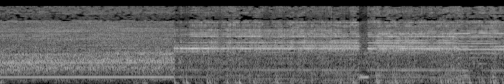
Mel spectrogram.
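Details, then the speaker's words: Parkside PGS 500 A1 die grinder, 500 W, 220 V brushed motor: high-pitched steady motor whine with scratchy grinding once it bites into work, speed holding even. Normal running. "Voyons maintenant comment cet appareil fonctionne et broie."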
